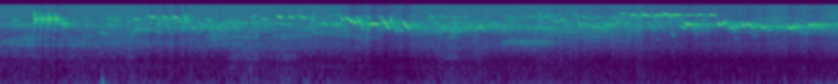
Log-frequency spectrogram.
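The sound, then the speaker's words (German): Rippling robin song with rough crow calls: high, thin chirps and trills run continuously at an even, moderate level with no voices. “Dieses schöne plätschernde Rotkehlchen und diese rauen Rufe. Eigentlich doch Krähe, oder?”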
